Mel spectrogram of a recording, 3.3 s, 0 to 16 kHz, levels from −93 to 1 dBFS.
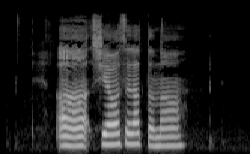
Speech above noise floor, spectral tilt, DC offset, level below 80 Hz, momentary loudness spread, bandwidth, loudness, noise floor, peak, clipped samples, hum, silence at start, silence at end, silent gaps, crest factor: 49 dB; -4 dB/octave; under 0.1%; -84 dBFS; 9 LU; 11.5 kHz; -27 LUFS; -76 dBFS; -12 dBFS; under 0.1%; none; 0.75 s; 0.9 s; none; 18 dB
